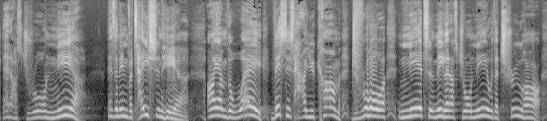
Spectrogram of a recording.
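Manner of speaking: rising, triumphant sermon delivery; fervent preaching. Real, not acted. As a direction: proclaim it to the whole congregation. Preaches scripture at full force.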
